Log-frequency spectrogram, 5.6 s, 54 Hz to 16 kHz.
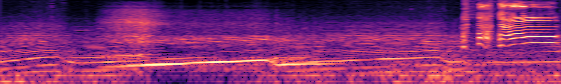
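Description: An Audi R8 rear-wheel-drive engine revs hard toward 8,500 RPM, a loud, close, rising howl that climbs, dips at a gear change and climbs again before ending in a sharp burst of crackles.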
